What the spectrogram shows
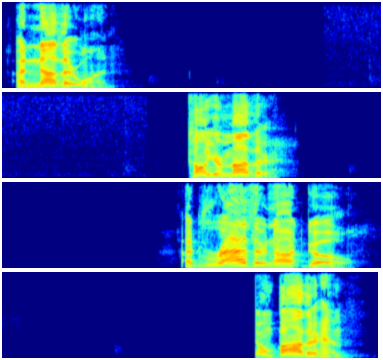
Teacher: have a th in the middle of the word word then you notice that there's a little bit more voice in these th words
